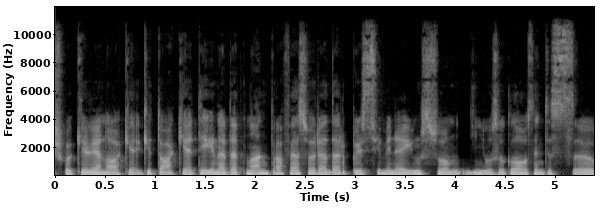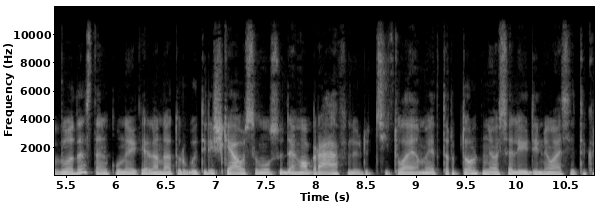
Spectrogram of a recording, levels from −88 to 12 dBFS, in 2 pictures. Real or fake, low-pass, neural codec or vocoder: fake; 10.8 kHz; codec, 24 kHz, 0.9 kbps, WavTokenizer, medium speech release version 2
